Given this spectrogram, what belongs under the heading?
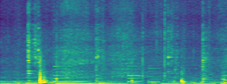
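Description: Glutinous rice being stirred in a hot pot, with steady sizzling under scraping, clattering strokes of a utensil against the pot's sides, close and continuous throughout.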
